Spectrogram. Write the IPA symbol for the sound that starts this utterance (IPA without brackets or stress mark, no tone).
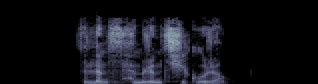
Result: θ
